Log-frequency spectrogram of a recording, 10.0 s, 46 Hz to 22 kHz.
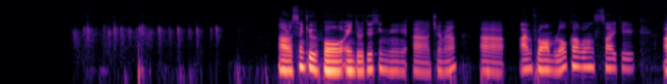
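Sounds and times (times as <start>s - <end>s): audience clapping: 1.1s - 3.7s.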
